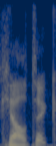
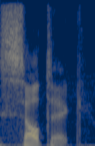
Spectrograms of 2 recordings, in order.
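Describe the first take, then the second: First: The word begins with a hard k sound. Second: The word begins with a soft s sound. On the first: It refers to the non-American sense of the word. "with a hard k sound, like, you know, car" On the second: It refers to something American, like the basketball team. "like celery"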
